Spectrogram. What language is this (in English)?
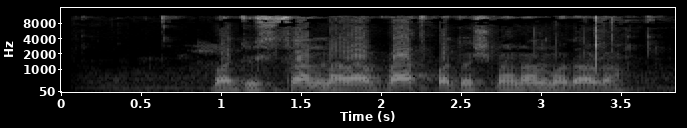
Persian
